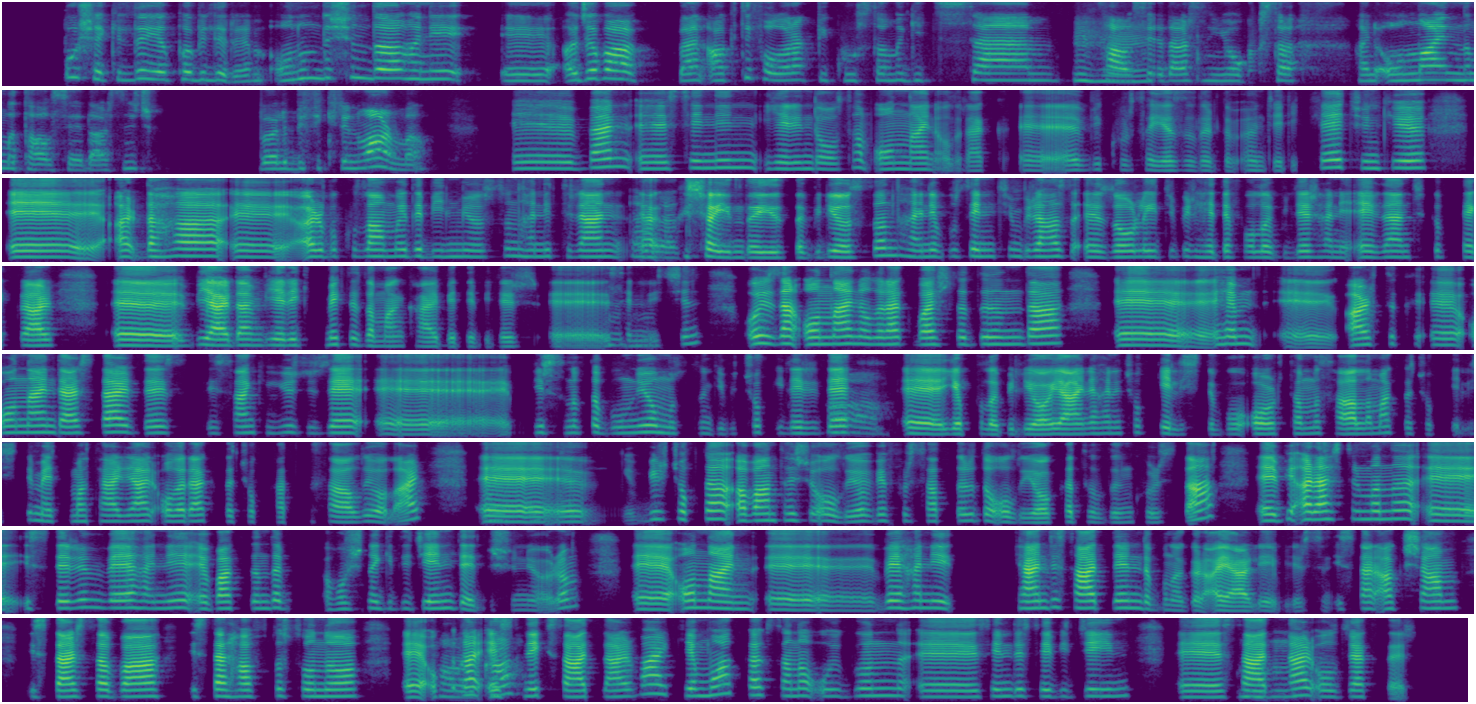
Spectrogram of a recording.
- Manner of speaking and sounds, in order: tapping; other background noise
- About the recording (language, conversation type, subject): Turkish, advice, Hedefler koymama rağmen neden motive olamıyor ya da hedeflerimi unutuyorum?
